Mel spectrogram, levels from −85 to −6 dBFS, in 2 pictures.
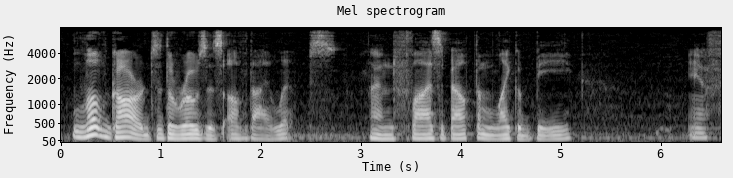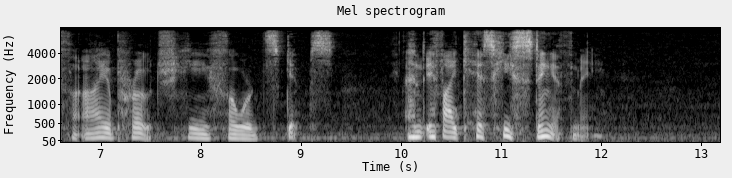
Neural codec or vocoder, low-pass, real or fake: codec, 16 kHz, 16 kbps, FreqCodec, larger model; 7.2 kHz; fake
